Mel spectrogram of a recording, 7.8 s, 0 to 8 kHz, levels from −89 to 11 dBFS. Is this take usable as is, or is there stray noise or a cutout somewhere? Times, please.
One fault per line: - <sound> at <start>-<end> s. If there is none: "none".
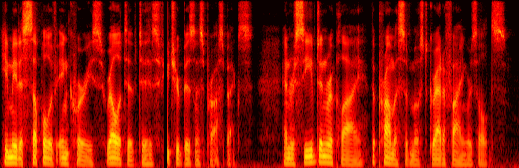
- dropout at 2.5-2.5 s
